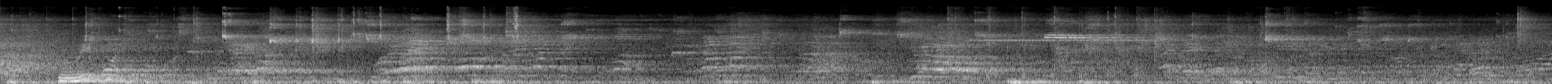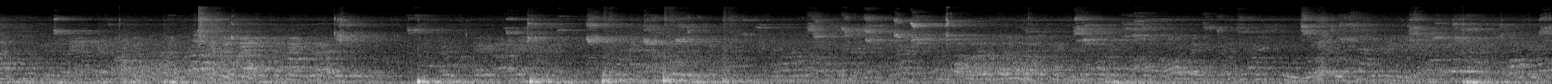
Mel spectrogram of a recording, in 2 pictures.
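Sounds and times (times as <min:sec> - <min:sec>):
players' voices echoing: 0:00.0 - 0:31.0.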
